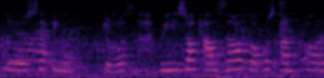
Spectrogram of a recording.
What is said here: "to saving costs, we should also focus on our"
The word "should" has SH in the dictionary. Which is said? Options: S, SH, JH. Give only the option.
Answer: S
